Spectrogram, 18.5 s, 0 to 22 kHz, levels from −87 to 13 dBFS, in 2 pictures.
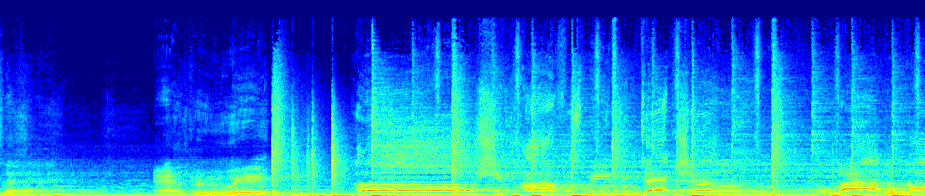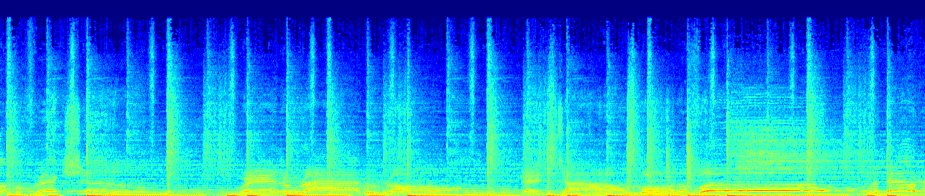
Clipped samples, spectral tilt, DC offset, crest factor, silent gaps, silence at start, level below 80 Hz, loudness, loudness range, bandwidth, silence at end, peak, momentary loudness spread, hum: under 0.1%; -5 dB/octave; under 0.1%; 16 dB; none; 0 s; -18 dBFS; -17 LUFS; 3 LU; 18.5 kHz; 0 s; 0 dBFS; 9 LU; none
